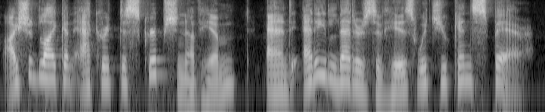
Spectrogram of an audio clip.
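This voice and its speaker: A man's voice: a little high, big pitch swings, normal speed, dry recording, studio quality, voice pushed up. A man playing a confident, commanding detective. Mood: authoritative. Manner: crisp, authoritative, reassuring. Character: brisk, self-assured Victorian male detective.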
